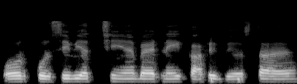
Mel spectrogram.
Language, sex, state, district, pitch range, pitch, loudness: Hindi, male, Uttar Pradesh, Jyotiba Phule Nagar, 130-135 Hz, 130 Hz, -17 LUFS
